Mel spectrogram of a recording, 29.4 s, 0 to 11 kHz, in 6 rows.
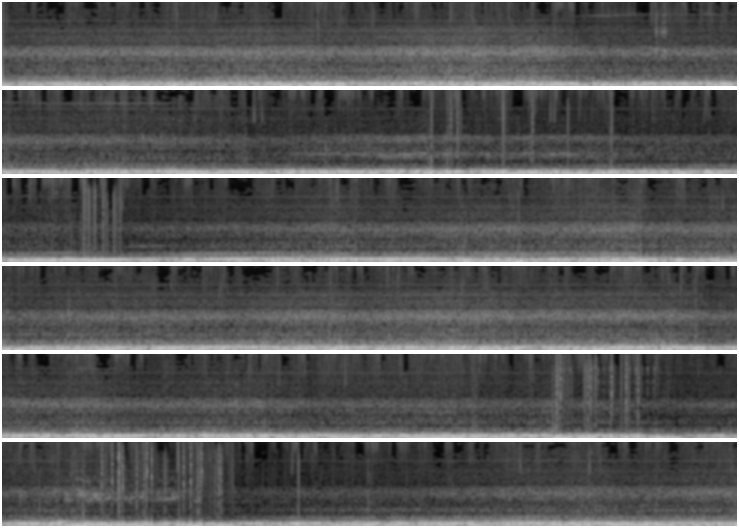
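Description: Audi S1 Sportback's turbocharged 2.0-litre four-cylinder engine running under way with a heavy, steady rumble, its pitch rising and falling as the car accelerates and changes gear.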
